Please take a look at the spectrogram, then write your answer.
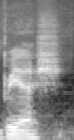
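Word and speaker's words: brie: In American English, it's bri. I pronounce it bri normally.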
